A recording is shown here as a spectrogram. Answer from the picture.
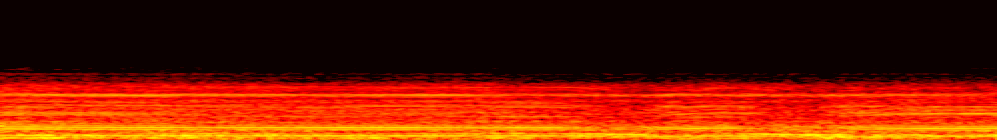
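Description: Polaris ATV engine running under way, heard from the rider's seat, with a steady pitched drone. Its pitch drops and wavers a little past halfway as the engine eases off, then picks back up near the end.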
